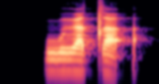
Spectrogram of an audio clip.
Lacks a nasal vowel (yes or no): yes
